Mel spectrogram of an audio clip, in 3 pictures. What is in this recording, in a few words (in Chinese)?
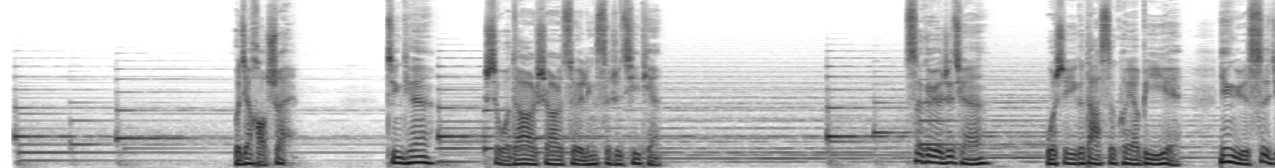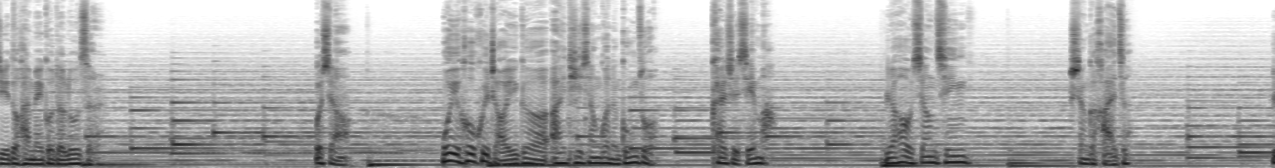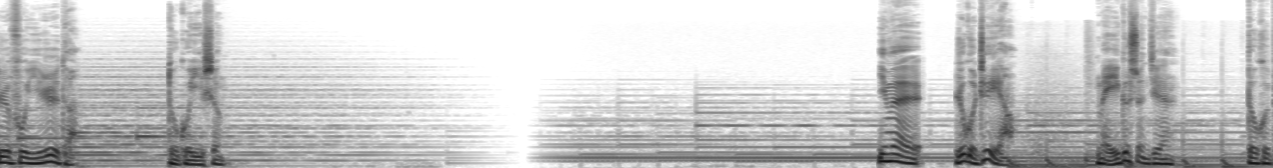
年轻独白; 微电影; 运动员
